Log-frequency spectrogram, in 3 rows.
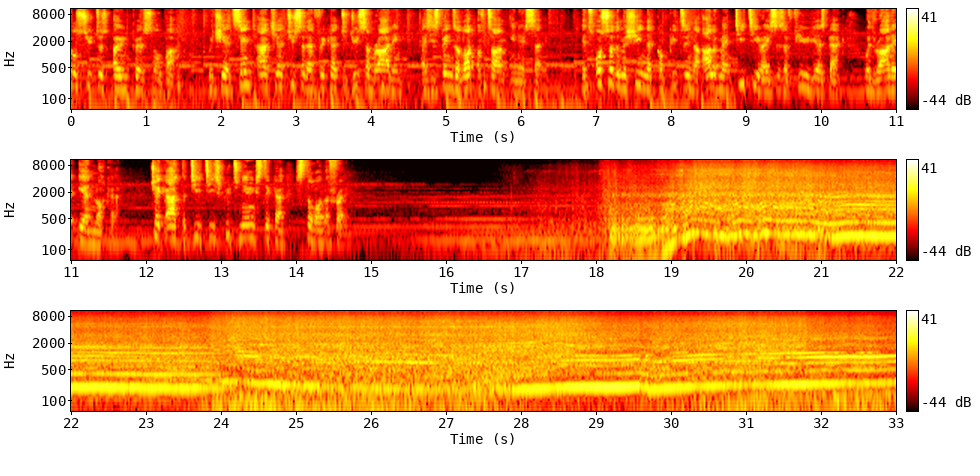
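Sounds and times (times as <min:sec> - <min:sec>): motorcycle engine on track: 0:17.2 - 0:33.0.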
